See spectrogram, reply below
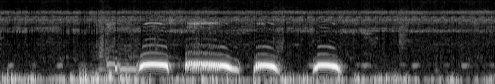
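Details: Spotted dove, used as a lure recording, giving a phrase of four clear cooing notes: a short rising coo, a long drawn middle coo, then two short arched coos, over low background rumble.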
